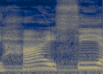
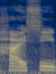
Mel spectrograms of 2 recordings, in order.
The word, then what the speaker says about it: Hisea: that being said the company high C I think I'm saying it right I I hope so um h i s e a high c I apologize if I'm not pronouncing it right but I think that's how you say it they reached out and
